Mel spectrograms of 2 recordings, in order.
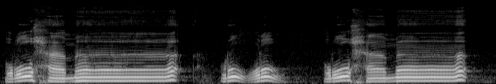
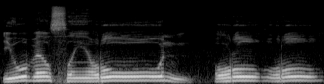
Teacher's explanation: اذا هنا الراء مفخمه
